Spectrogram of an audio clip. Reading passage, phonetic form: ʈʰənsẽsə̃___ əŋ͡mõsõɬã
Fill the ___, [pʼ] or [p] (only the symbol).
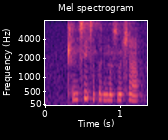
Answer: p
